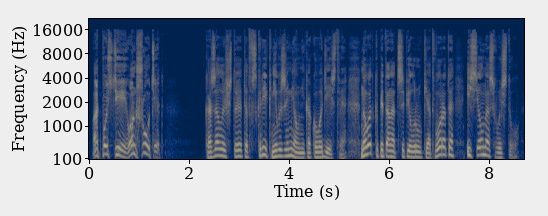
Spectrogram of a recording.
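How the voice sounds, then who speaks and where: A man narrating an audiobook in an even, steady storytelling manner. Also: a little high, brisk, few pauses, no room sound, studio quality. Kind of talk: scripted narration.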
